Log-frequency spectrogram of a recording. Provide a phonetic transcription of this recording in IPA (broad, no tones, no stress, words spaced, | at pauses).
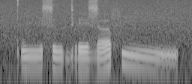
kʷʼiːsɨɡ rezɐ fiː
